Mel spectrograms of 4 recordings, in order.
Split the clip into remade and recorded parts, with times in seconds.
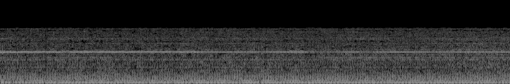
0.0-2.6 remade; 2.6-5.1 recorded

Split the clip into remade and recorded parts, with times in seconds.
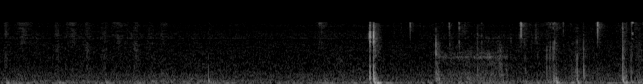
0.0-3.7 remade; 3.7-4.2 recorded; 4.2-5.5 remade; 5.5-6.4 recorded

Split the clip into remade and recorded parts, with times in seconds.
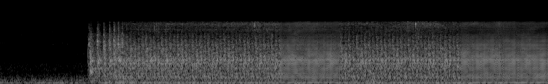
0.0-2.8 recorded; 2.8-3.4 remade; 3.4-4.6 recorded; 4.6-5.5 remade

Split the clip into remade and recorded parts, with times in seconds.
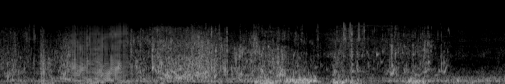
0.0-0.7 recorded; 0.7-1.3 remade; 1.3-5.1 recorded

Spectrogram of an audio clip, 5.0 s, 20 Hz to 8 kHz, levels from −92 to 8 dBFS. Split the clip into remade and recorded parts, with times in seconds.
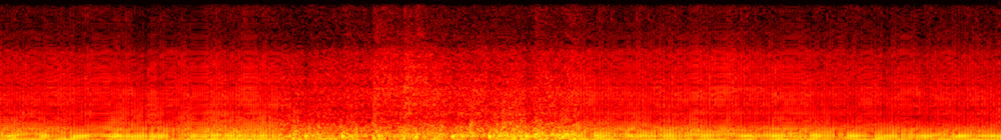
0.0-1.4 remade; 1.4-2.9 recorded; 2.9-5.0 remade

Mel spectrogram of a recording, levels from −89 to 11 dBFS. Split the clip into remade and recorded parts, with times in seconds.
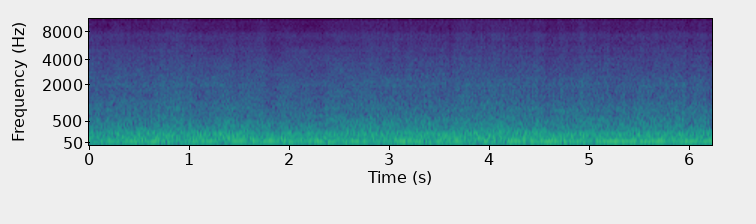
0.0-1.1 recorded; 1.1-2.7 remade; 2.7-6.2 recorded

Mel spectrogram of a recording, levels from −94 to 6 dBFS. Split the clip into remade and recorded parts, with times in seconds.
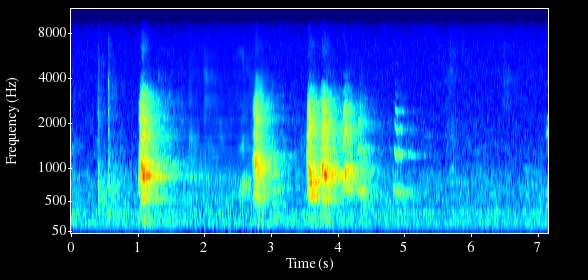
0.0-1.7 recorded; 1.7-3.0 remade; 3.0-7.2 recorded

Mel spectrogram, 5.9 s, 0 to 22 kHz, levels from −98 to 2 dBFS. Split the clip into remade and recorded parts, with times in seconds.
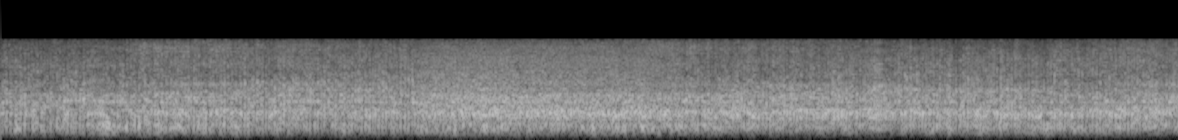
0.0-2.1 remade; 2.1-3.4 recorded; 3.4-5.9 remade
